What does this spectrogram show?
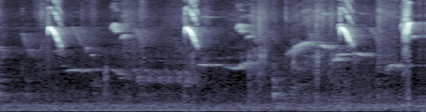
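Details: A konin in moult, singing a 'tembakan' master recording for training birds: loud, very high, sharply descending shot-like notes every one to one and a half seconds, with soft lower whistles and faint chips between.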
